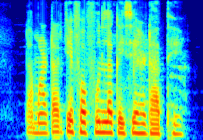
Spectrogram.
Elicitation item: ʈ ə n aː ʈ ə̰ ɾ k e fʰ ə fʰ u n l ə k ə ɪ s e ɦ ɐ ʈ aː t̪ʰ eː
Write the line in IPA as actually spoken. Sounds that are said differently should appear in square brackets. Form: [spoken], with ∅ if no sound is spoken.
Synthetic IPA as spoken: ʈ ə [m] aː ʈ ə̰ ɾ k e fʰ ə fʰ u n l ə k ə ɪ s e ɦ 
